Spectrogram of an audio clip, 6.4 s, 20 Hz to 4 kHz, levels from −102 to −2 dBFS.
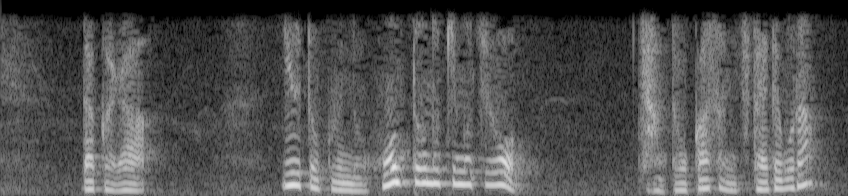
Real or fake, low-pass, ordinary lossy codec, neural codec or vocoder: real; 3.6 kHz; AAC, 32 kbps; none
